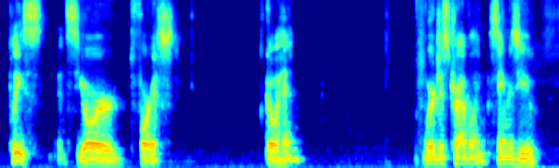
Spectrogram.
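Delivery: confidential, half-hushed, lightly hushed tones. Speaking in character, asking a forest creature to let them pass: hushed tones. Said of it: "in very, like, hushed tones".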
